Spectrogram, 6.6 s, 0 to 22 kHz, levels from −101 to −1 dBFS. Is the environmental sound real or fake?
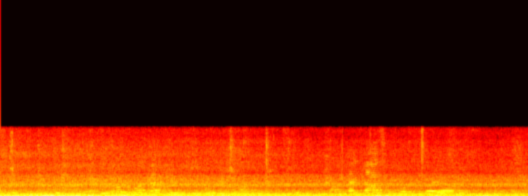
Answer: real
